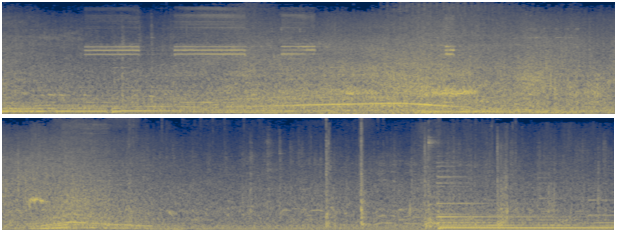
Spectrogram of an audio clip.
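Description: A car engine runs steadily throughout, a continuous low rumble with a whine that rises and falls mid-way, as if revving briefly, while tonal hums sit alongside at the start and end.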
